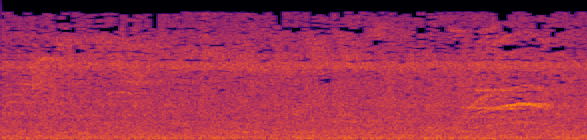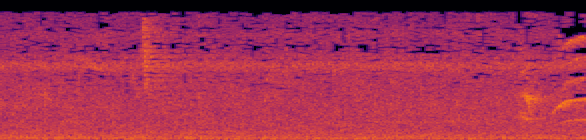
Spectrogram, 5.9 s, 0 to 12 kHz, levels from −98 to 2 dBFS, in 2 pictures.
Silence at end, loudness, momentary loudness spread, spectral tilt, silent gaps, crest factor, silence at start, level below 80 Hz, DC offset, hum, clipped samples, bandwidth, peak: 0 s; -27 LUFS; 4 LU; -2 dB/octave; none; 18 dB; 0 s; -64 dBFS; under 0.1%; none; under 0.1%; 11.5 kHz; -12 dBFS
